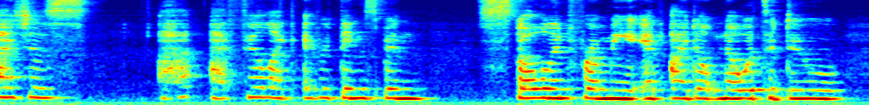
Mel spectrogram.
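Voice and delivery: put-on soft bedtime-story voice. Retelling another person's words: imitating Paige's bedtime-story voice. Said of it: "she talking like it's a bedtime story".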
